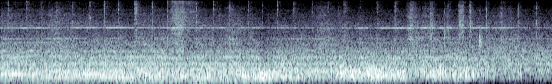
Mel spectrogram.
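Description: Freight train passing close by: the diesel engine of a mid-train BNSF distributed-power locomotive hums as it goes by, fading about halfway through, over the steady rumble and clatter of wheels on rail.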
